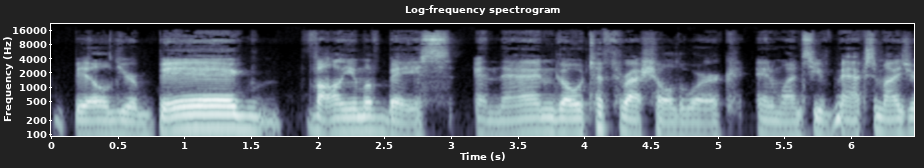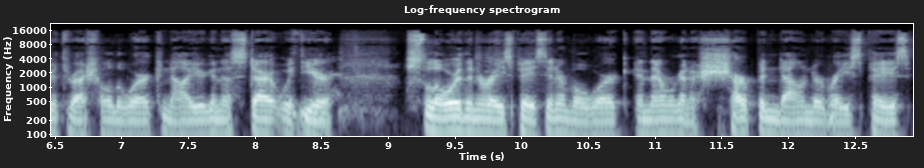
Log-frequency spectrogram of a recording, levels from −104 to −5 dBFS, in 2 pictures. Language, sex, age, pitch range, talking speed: English, male, 20-39, 95-115 Hz, 200 wpm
